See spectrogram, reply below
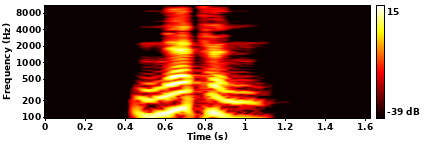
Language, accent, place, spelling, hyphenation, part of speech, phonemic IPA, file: German, Germany, Berlin, neppen, nep‧pen, verb, /ˈnɛpn̩/, De-neppen.ogg
- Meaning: to rip off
